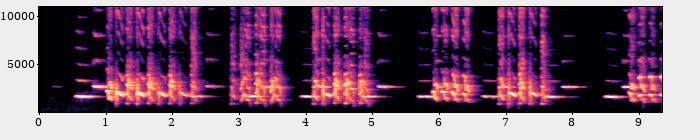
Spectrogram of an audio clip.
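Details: Pet rosella parrot chattering in rapid bursts about a second long, harsh rattling notes mixed with short clear whistles, six bursts separated by brief pauses.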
